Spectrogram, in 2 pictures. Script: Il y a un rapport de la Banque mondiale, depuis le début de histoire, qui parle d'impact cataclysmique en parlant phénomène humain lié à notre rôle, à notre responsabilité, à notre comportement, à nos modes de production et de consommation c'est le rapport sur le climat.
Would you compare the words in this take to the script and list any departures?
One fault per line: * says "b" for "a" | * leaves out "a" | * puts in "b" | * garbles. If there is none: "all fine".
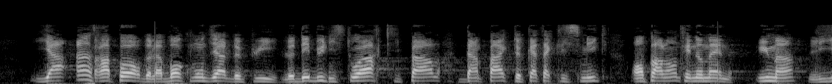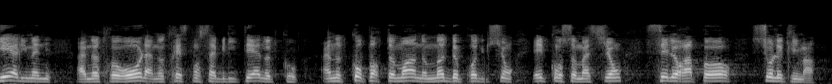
all fine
